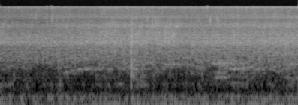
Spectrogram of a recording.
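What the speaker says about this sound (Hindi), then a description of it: "अब देखिए ऑयल गर्म हो गया, तो इसमें हम थोड़ा थोड़ा करके डालते हैं।" Shakkar pare dough pieces deep-frying in hot oil over a low flame, a soft continuous bubbling fizz heard close and steady, with one faint tap partway through.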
